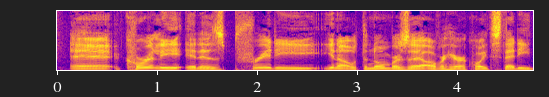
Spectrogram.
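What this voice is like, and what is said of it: Irish accent. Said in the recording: “you might be able to tell from the accent. What's it like in Ireland?”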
